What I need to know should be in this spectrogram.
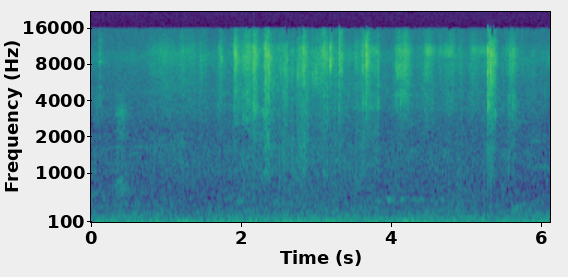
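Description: Fabric rustles against a phone microphone.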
